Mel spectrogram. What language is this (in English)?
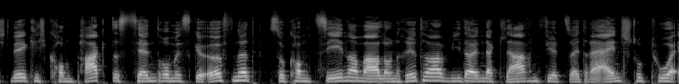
German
